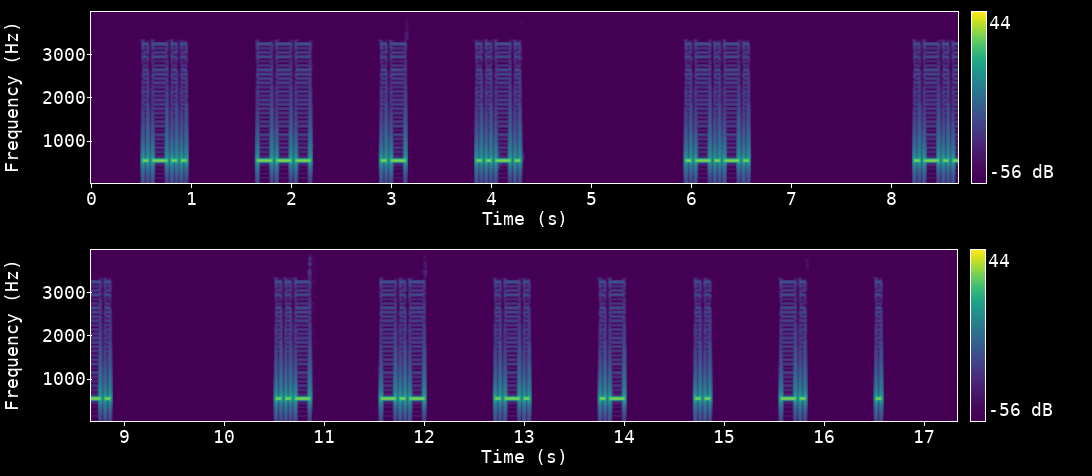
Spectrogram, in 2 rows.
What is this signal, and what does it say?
Morse code, heard as a keyed tone, about 25 wpm, spaced as for 10 wpm, 550 Hz. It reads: LOAF <AR> <AR> UKRAINE
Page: news headlines in morse code at 10 wpm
